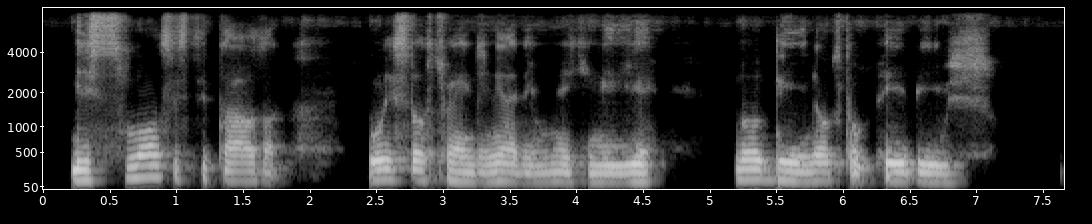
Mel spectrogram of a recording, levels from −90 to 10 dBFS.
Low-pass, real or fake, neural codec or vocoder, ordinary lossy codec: 7.2 kHz; fake; codec, 32 kHz, 1.9 kbps, SNAC; none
